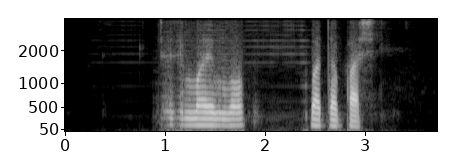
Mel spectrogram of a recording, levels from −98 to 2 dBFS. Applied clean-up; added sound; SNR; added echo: neural separator model SepFormer WHAMR!.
